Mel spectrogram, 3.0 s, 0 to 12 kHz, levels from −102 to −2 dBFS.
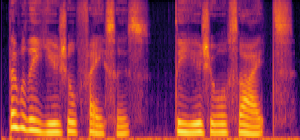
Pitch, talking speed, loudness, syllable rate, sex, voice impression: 215 Hz, 160 wpm, -16 LUFS, 5.1 syllables/s, female, feminine, slightly adult-like, slightly clear, slightly refreshing, friendly, reassuring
